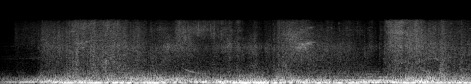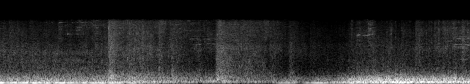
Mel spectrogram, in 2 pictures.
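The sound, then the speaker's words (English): A massive car bomb placed underneath a vehicle erupts into a long, deep rumbling roar that stays loud for the whole stretch, with a few sharper bursts cutting through the churning low boom. “Bomb that was placed underneath the vehicle nearly vaporized the car, along with the cars on both sides of it.”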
